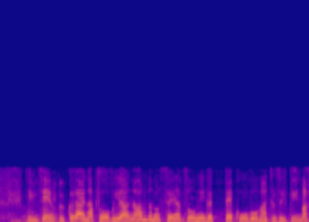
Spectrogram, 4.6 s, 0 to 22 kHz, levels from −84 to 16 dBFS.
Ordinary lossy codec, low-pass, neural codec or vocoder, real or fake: none; 5.4 kHz; codec, 16 kHz, 1 kbps, FreqCodec, larger model; fake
